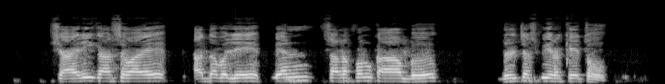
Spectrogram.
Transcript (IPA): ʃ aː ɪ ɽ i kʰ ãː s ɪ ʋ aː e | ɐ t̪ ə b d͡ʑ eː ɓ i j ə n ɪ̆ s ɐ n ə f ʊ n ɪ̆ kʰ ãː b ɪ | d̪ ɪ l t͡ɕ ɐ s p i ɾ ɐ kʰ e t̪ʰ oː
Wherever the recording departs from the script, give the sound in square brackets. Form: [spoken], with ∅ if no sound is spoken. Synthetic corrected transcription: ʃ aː ɪ [ɾ] i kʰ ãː s ɪ ʋ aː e | ɐ [d̪] ə b d͡ʑ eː ɓ i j ə n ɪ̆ s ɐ n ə f ʊ n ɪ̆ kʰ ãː b ɪ | d̪ ɪ l t͡ɕ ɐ s p i ɾ ɐ kʰ e t̪ʰ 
